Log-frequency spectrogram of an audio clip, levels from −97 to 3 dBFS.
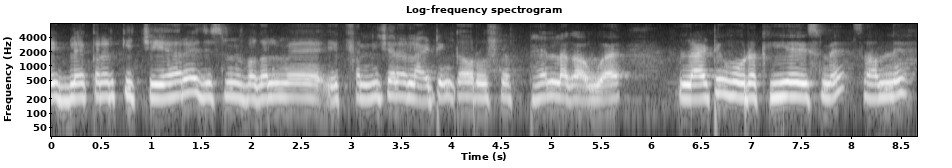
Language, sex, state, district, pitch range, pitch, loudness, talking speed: Hindi, male, Bihar, Bhagalpur, 205-225 Hz, 215 Hz, -13 LUFS, 165 wpm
